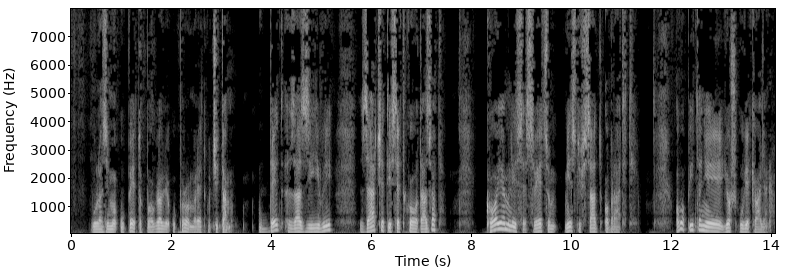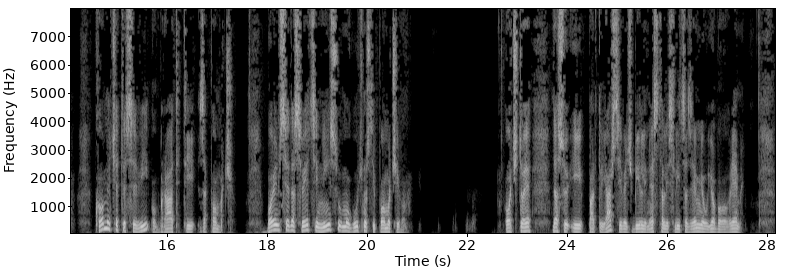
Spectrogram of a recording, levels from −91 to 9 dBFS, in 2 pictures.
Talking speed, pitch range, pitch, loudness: 130 wpm, 105-150 Hz, 120 Hz, -20 LUFS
